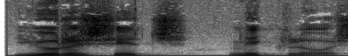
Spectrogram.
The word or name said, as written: Jurisics Miklós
